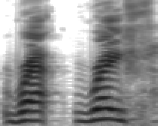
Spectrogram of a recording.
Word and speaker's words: Ralph: It was Rafe Fiennes. Oh, I don't It's even. spelled like Ralph.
